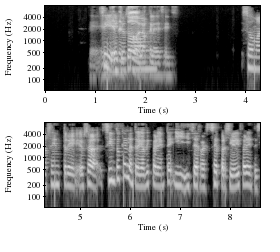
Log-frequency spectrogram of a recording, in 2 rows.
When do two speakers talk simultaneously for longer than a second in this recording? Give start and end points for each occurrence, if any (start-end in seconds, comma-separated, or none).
1.1-2.3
